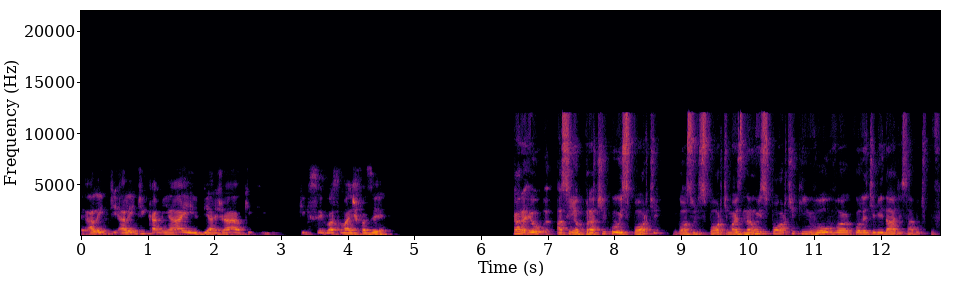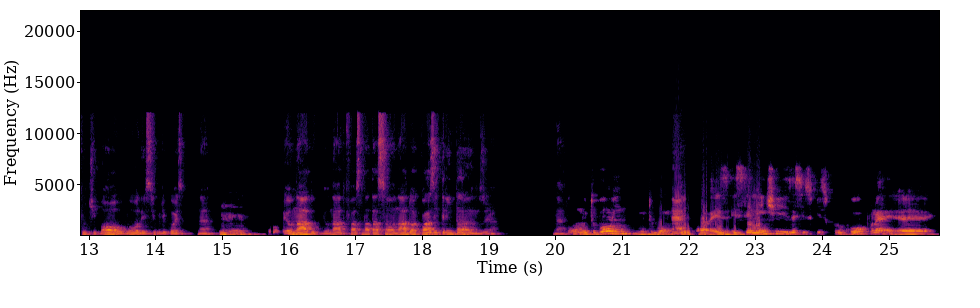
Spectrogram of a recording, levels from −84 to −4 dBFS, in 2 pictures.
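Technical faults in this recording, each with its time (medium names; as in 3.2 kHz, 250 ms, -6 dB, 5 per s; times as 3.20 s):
21.53–23.09 s: clipped -24.5 dBFS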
